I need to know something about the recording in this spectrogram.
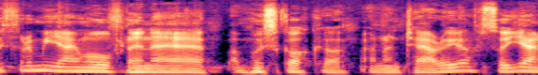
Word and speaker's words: Muskoka: My wife says it's Muskoka, and I've been saying Muskoka for the longest time.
